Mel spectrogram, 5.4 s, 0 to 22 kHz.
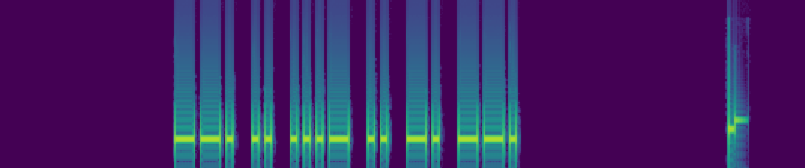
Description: Morse code, heard as a keyed tone, about 28 wpm, 700 Hz. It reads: GIVING
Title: ING Suffix - Top 100 Words with Base Words 28wpm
